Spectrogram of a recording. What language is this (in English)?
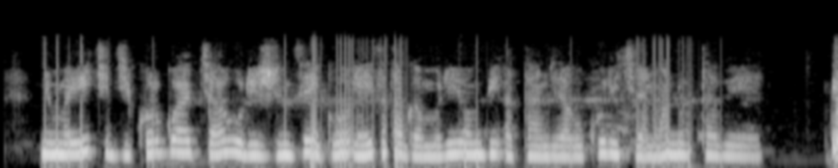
Kinyarwanda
